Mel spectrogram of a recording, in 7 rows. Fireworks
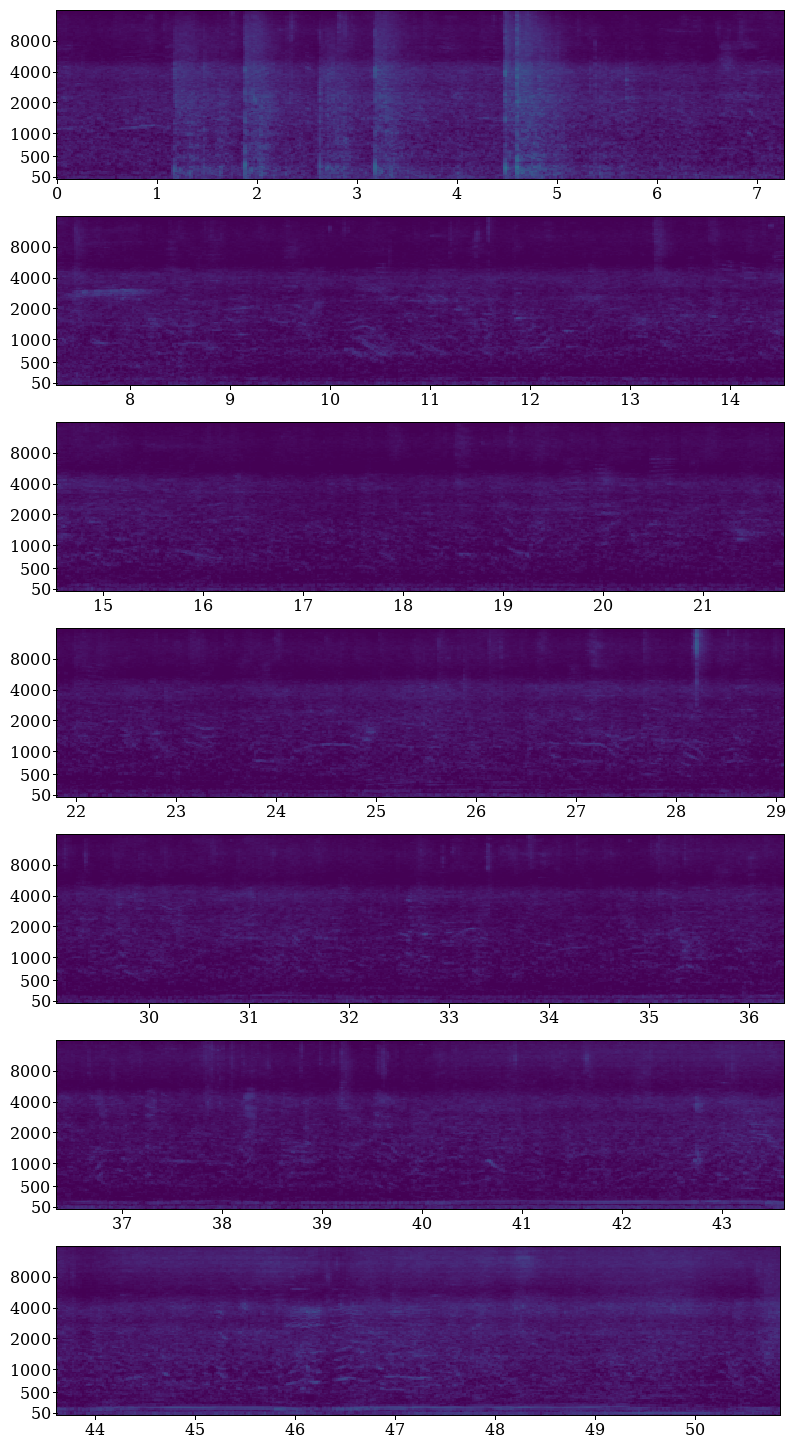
0:00.0 0:09.0

